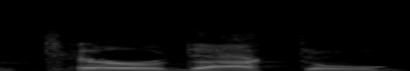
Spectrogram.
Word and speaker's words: pterodactyl: joke of the week why can't you hear a pterodactyl go to the bathroom because the p is silent got it got it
